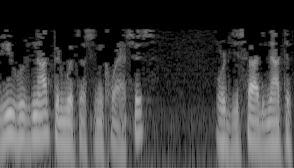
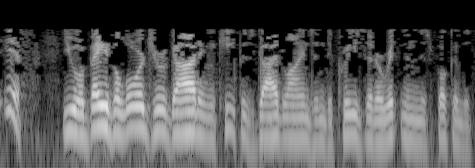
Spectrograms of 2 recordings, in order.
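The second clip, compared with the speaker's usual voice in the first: loud, declaimed verse; strong public reading of scripture; emphatic scripture reading; 2 semitones higher, 10 dB louder than usual. Acted. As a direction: proclaim the text with force. Reads scripture aloud, emphatically.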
